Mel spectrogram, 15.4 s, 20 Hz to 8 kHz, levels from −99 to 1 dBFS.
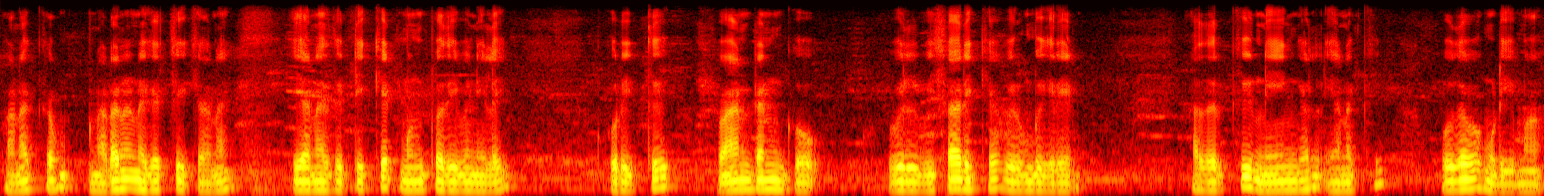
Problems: background sounds at intervals, background conversations at intervals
